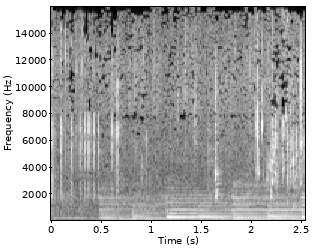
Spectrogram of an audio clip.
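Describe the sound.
A drink is poured from a freshly opened bottle, the liquid gurgling with a tonal ring whose pitch steps upward as the vessel fills, fairly quiet and alone.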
